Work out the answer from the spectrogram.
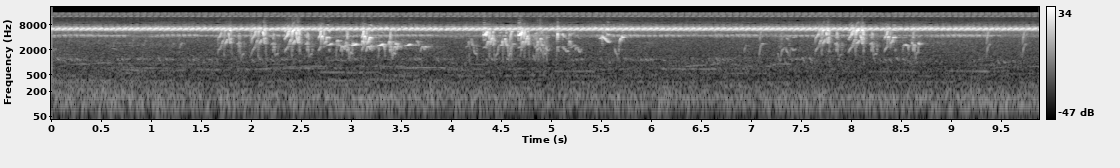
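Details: Sooty-headed bulbul kept as a lure bird, described as lively and very vocal: clusters of quick chirpy notes, some falling, come in bursts around two, three and eight seconds over a steady high insect drone and low background rumble.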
